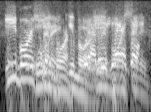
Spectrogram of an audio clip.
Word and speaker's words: Ybor City: Ybor City. – The Y is, don't pronounce the Y.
